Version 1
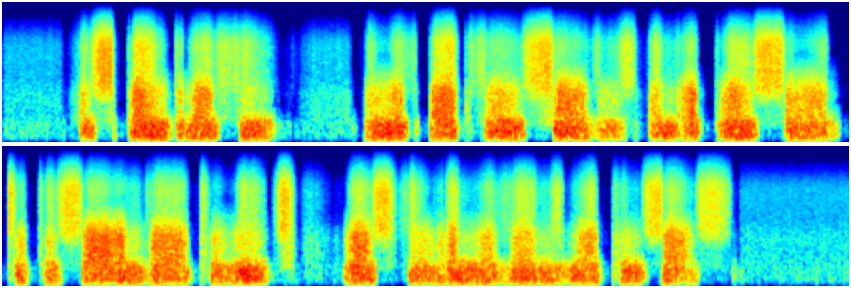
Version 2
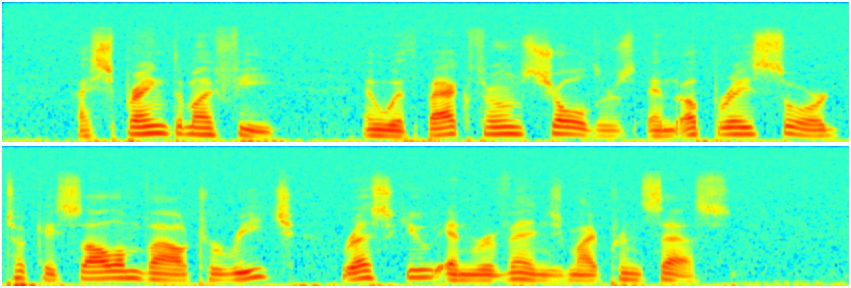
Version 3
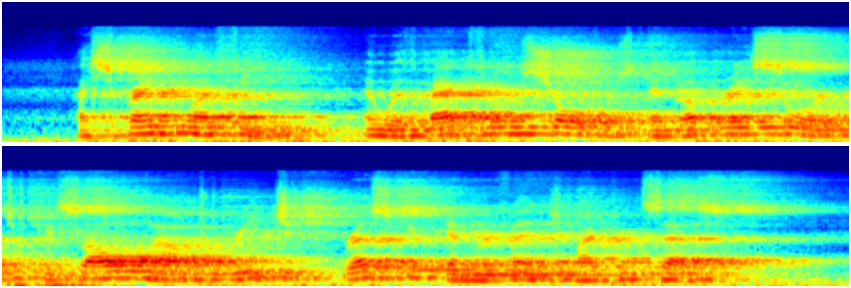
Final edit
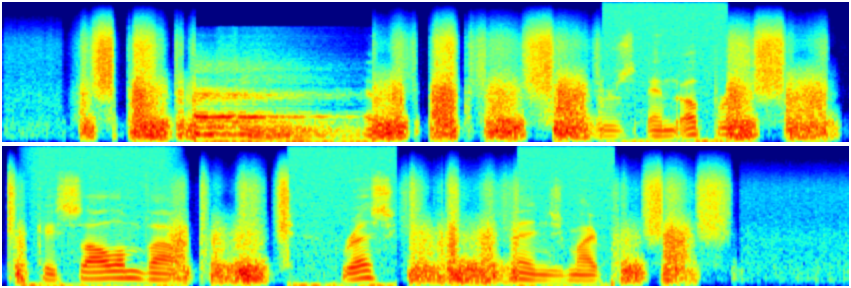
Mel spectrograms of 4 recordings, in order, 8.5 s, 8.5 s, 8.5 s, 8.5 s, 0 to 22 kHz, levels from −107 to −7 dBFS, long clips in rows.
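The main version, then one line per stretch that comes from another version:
1
0:00.96–0:01.85: punch in from 3
0:03.00–0:03.62: punch in from 2
0:04.36–0:05.09: punch in from 2, crossfade 0.10 s
0:05.66–0:06.20: punch in from 2
0:06.81–0:07.29: punch in from 2

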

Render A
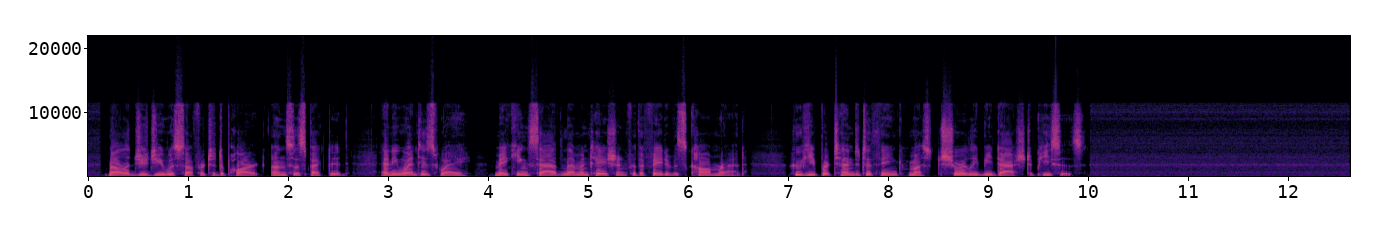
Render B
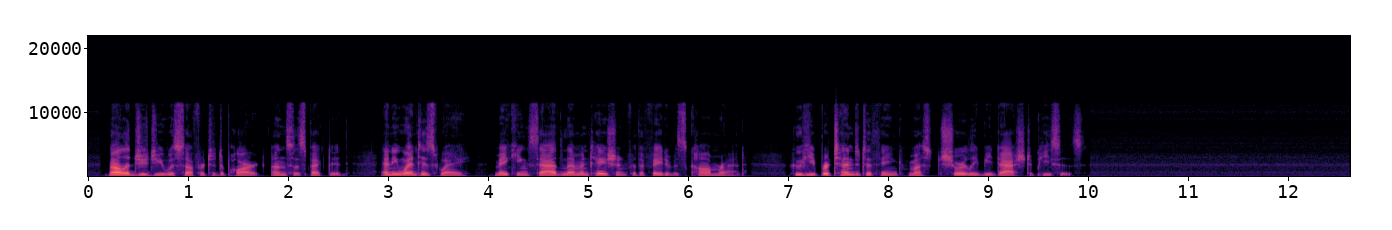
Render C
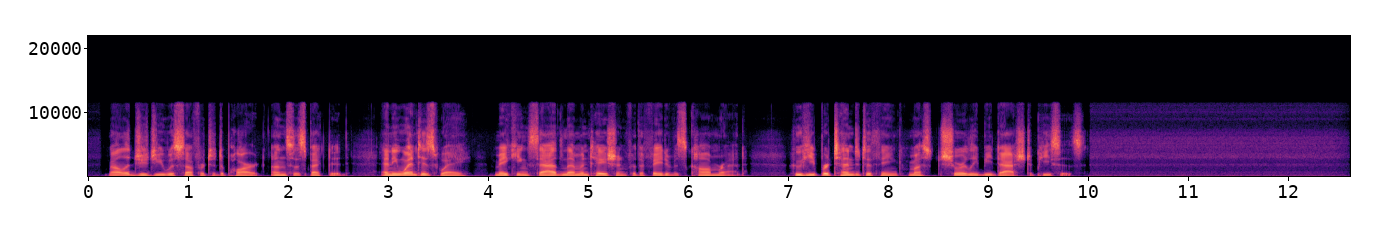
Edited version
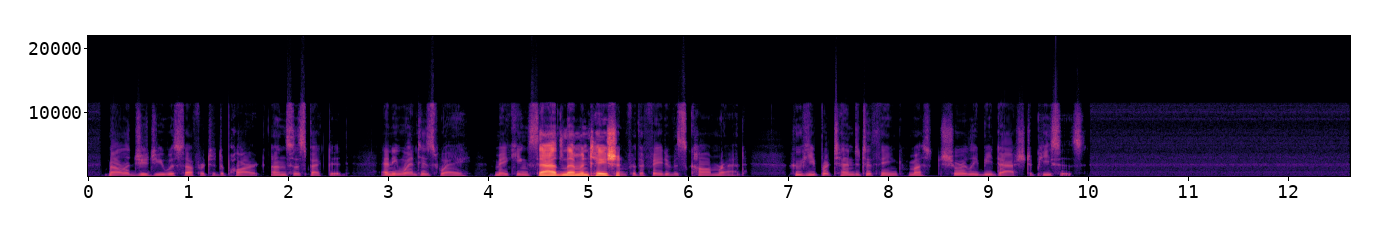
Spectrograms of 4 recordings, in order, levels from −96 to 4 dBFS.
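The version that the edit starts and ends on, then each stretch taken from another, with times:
A
0:00.54–0:01.38: punch in from B
0:02.45–0:03.08: punch in from B
0:04.52–0:05.32: punch in from C
0:08.02–0:08.68: punch in from B

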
